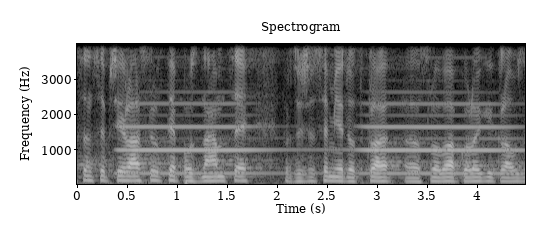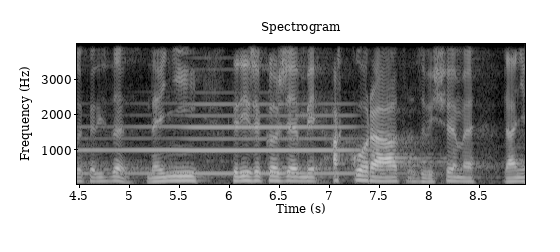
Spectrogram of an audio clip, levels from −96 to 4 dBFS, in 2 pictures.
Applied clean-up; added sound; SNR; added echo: none; Wind instrument, woodwind instrument; 6 dB; none.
